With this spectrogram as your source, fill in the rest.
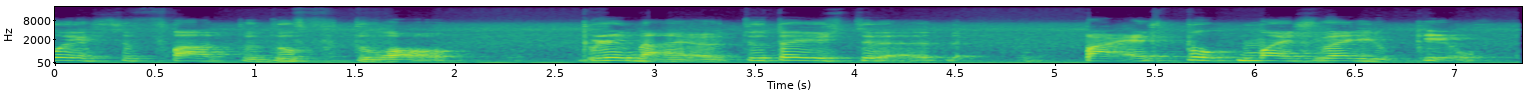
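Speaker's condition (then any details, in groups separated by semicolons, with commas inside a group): Cerebral palsy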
